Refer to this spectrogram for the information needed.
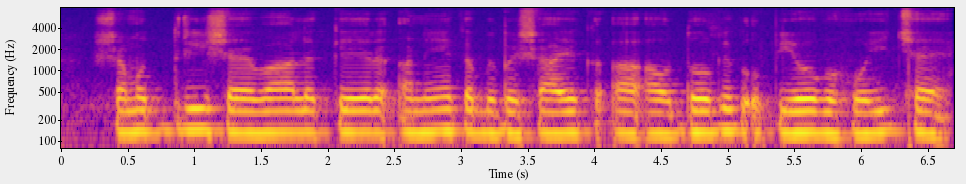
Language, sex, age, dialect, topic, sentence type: Maithili, male, 18-24, Eastern / Thethi, agriculture, statement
